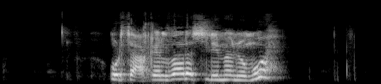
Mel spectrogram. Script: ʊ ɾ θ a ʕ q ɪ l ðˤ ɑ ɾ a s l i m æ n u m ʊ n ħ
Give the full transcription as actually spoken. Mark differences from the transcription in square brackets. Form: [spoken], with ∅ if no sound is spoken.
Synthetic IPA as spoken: ʊ ɾ θ [ə] ʕ q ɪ l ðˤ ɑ ɾ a s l i m æ n u m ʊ [∅] ħ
